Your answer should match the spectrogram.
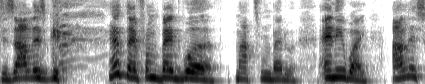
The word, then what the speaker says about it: Bedworth: He's saying, don't pronounce the W in Bedworth, but I'm going to.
